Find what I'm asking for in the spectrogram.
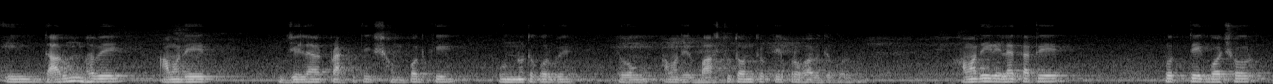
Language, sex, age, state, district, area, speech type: Bengali, male, 60+, West Bengal, Paschim Bardhaman, urban, spontaneous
